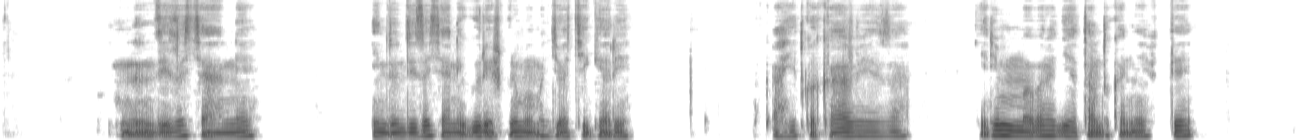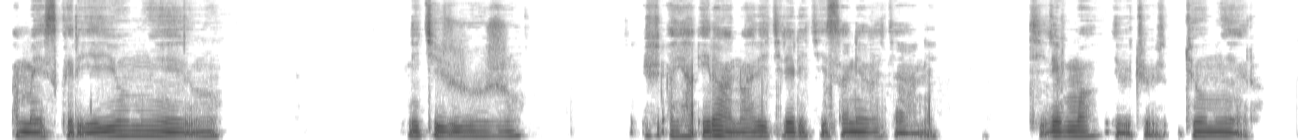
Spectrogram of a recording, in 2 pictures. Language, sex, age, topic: Kinyarwanda, male, 18-24, finance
